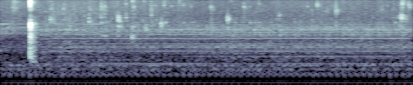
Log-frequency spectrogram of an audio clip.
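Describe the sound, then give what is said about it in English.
A steady mechanical hum with a low rhythmic pulse and trickling, dripping water, punctuated by one sharp click near the start, from an ice maker cycling aboard the boat Dawn Treader, powered by a running generator. “Yeah, that's our ice maker, another of our luxuries that we um, indulge in here on the Dawn Treader that most boats do not have.”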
